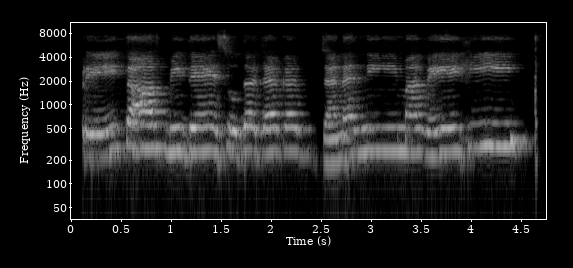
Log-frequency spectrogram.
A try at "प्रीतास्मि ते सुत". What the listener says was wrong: सुद சொல்லக்கூடாது மாமே சுத்த.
